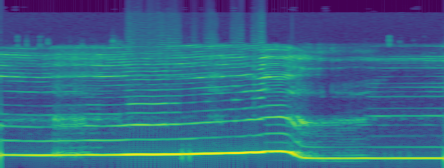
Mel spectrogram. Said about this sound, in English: Right, the fucking alarms go off. Attention campers, we're about to start the floor show.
